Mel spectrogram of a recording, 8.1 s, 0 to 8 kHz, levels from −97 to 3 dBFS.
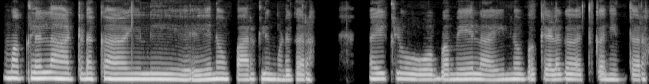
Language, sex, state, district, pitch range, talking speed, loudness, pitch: Kannada, female, Karnataka, Chamarajanagar, 175-195 Hz, 110 wpm, -17 LUFS, 185 Hz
